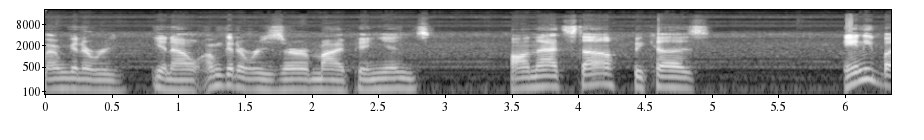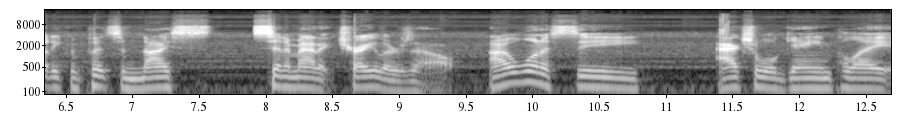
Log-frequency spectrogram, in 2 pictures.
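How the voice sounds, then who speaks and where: A man streaming a game and casually answering chat questions in a relaxed, drawling way. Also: mid-range voice. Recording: dull lo-fi stream audio with faint vehicle noise.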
